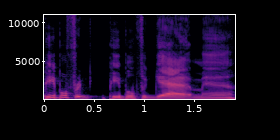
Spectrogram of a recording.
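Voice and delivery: slow put-on voice, each word drawn out. Answering a request for an impression after thanking someone for five dollars, do a Nate Diaz impression. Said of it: "Impression of Nate Diaz saying".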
